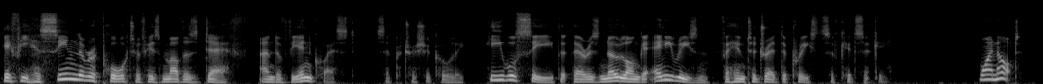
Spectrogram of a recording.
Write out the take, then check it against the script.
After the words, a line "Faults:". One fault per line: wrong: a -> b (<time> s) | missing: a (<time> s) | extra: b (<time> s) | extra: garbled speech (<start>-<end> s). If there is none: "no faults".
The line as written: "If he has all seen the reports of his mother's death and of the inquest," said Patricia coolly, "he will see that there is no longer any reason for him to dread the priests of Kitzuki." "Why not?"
"If he has seen the report of his mother's death and of the inquest," said Patricia coolly, "he will see that there is no longer any reason for him to dread the priests of Kitzuki." "Why not?"
Faults:
missing: all (0.5 s)
wrong: reports -> report (0.8 s)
